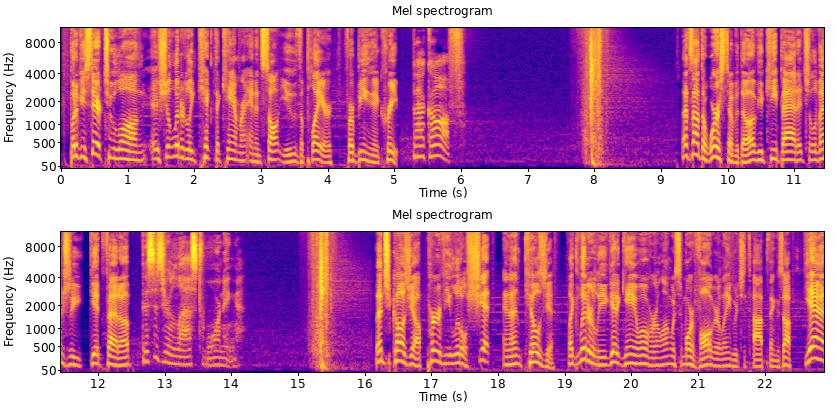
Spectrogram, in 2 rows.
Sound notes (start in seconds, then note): 7.7 air whooshing; 15.1 air whooshing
